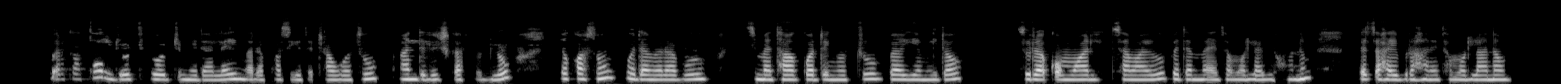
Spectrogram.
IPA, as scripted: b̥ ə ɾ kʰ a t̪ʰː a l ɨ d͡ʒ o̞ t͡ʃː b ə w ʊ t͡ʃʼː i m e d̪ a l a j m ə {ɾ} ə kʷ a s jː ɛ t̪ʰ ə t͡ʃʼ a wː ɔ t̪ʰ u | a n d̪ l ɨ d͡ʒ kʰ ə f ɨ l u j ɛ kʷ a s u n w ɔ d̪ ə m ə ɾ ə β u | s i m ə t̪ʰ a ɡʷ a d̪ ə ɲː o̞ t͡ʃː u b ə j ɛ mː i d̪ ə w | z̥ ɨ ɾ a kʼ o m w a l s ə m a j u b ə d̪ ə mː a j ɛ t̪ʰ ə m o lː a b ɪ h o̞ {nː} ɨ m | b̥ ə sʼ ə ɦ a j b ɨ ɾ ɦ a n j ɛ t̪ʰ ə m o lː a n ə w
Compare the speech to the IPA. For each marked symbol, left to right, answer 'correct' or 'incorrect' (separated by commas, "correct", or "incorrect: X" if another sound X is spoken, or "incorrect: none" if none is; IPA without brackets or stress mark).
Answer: correct, incorrect: n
